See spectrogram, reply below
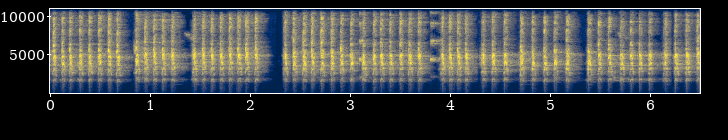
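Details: Eurasian tree sparrow, said to be agitated, recorded as training song for birds: bursts of rapid, harsh, buzzy chirps lasting about a second each, separated by short silences.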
